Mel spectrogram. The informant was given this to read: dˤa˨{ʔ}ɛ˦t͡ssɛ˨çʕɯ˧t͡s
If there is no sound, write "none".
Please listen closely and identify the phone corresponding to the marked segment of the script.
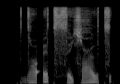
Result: ʔ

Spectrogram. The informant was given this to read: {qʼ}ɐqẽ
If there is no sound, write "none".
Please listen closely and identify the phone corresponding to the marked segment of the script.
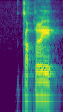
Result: k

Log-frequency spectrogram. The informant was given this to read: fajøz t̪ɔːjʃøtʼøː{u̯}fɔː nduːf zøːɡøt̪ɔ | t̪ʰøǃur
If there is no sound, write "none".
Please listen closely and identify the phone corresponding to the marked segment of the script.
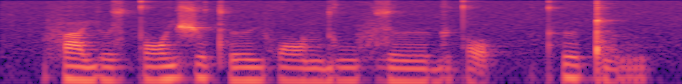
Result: i̯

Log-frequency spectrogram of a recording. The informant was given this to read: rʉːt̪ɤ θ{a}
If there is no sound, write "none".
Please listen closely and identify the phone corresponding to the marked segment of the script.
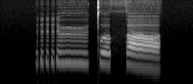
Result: a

